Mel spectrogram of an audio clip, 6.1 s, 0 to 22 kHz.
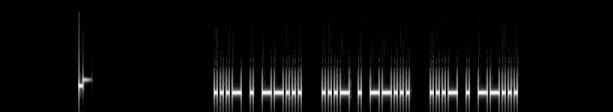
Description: Morse code, heard as a keyed tone, about 40 wpm, 700 Hz. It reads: VE7 VE7 VE7
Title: Callsign Prefixes for Top 25 DXCC - Repeated 3x - 40wpm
